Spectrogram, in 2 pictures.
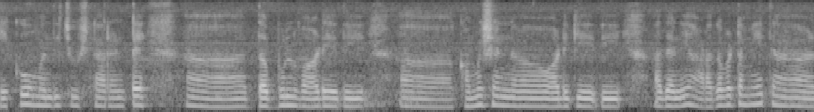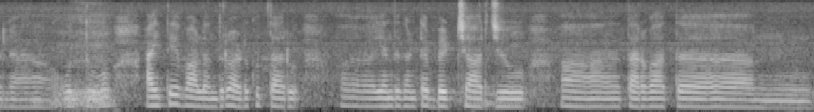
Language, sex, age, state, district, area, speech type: Telugu, female, 18-30, Andhra Pradesh, Sri Balaji, rural, spontaneous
